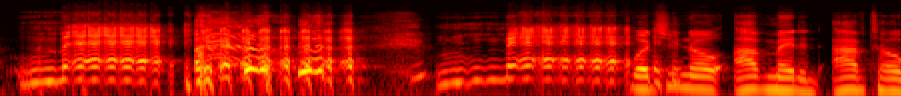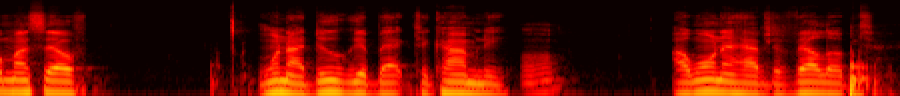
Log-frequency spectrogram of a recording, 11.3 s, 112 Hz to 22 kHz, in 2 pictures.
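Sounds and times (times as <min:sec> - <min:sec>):
wavering laugh-like vocal sounds: 0:00.0 - 0:04.2
sheep- or goat-like bleat: 0:00.3 - 0:01.2, 0:03.2 - 0:04.1
speech: 0:04.0 - 0:06.2, 0:07.2 - 0:09.0, 0:09.8 - 0:11.2.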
